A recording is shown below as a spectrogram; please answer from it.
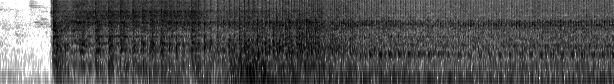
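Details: Diesel genset with a hard-starting complaint, after water was found in the diesel fuel: it catches at once after a brief crank, then settles into a steady, even idle with no hunting, starting and running properly.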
